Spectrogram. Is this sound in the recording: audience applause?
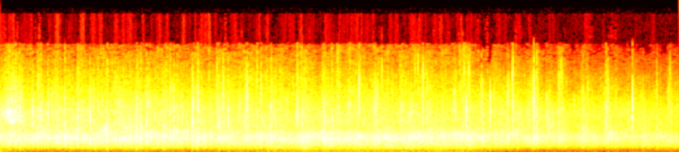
yes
